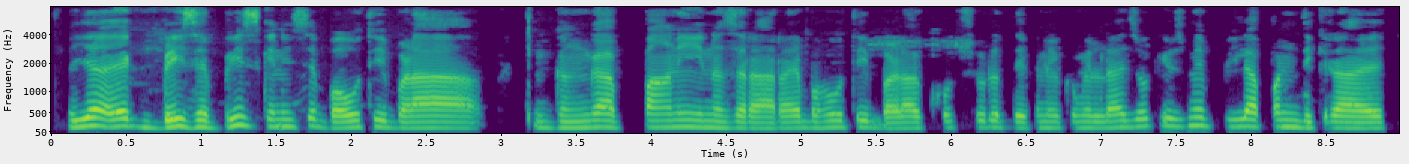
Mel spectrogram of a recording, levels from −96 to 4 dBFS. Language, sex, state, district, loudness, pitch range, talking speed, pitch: Hindi, male, Uttar Pradesh, Ghazipur, -18 LUFS, 140-165 Hz, 215 wpm, 150 Hz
